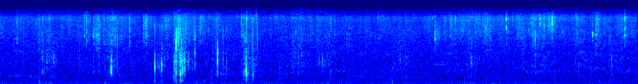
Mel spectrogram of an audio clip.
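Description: Footsteps and rustling in dry leaf litter, with a close cluster of sharp crackles about one to two and a half seconds in.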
